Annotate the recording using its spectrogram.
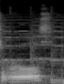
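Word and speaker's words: Rouxls: I love how nobody knew how to pronounce Rules' dumb as fuck name, so Toby named his battle theme It's Pronounced Rules.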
